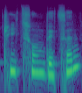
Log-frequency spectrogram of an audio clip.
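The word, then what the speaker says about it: ཁྲི་སྲོང་ལྡེ་བཙན: Mais c'est pas Kri, etc. qui est écrit, enfin, qu'il faut prononcer, c'est Chitson Detsen, c'est le premier roi du Tibet.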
